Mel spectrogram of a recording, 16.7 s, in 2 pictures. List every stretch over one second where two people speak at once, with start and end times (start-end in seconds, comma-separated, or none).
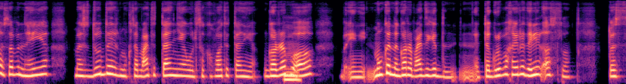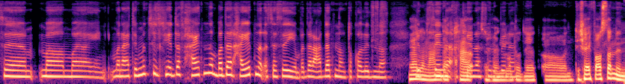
13.9-15.3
